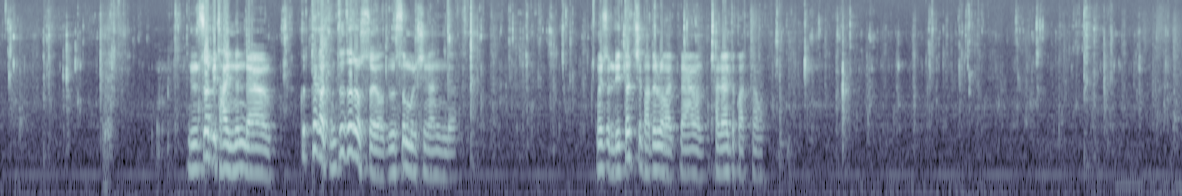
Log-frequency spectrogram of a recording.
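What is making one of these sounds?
A young man chews food close to the microphone.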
